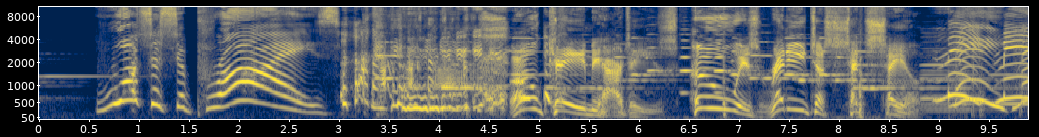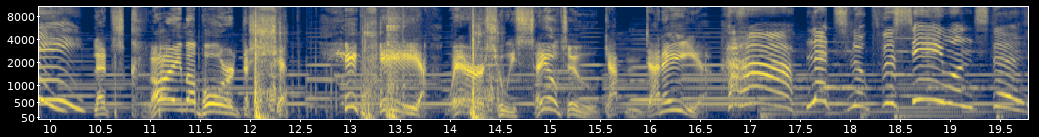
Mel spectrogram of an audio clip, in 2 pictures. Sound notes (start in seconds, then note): 3.0 laughter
